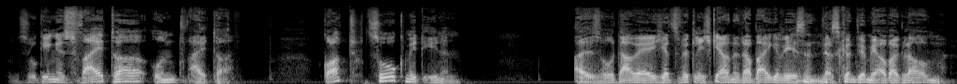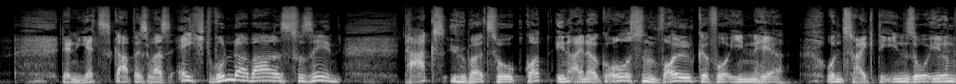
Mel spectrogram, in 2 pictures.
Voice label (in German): Erzaehler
